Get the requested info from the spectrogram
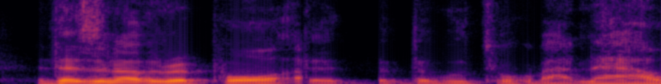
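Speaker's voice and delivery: normal talking voice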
